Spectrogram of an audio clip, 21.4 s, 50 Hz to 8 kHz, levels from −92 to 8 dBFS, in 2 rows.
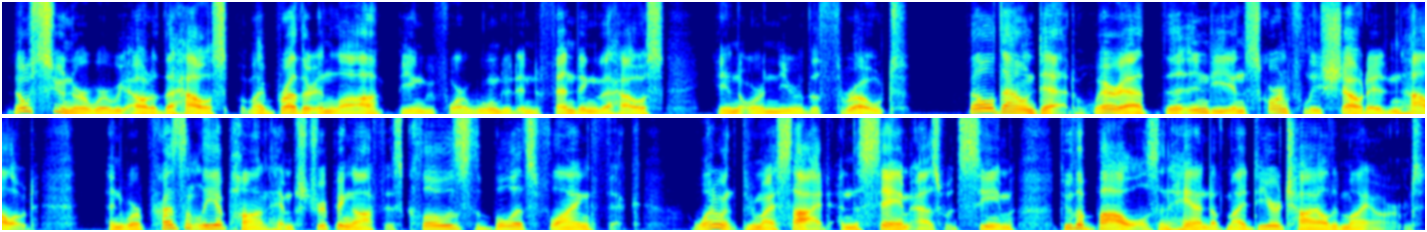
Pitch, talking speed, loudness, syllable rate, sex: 145 Hz, 200 wpm, -22 LUFS, 4.4 syllables/s, male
